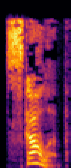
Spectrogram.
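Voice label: "scollop", British English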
